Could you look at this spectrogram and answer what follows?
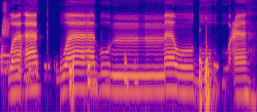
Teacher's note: Huruf kaf tidak boleh dipantulin karena huruf kaf tidak punya sifat qalqalah ya.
